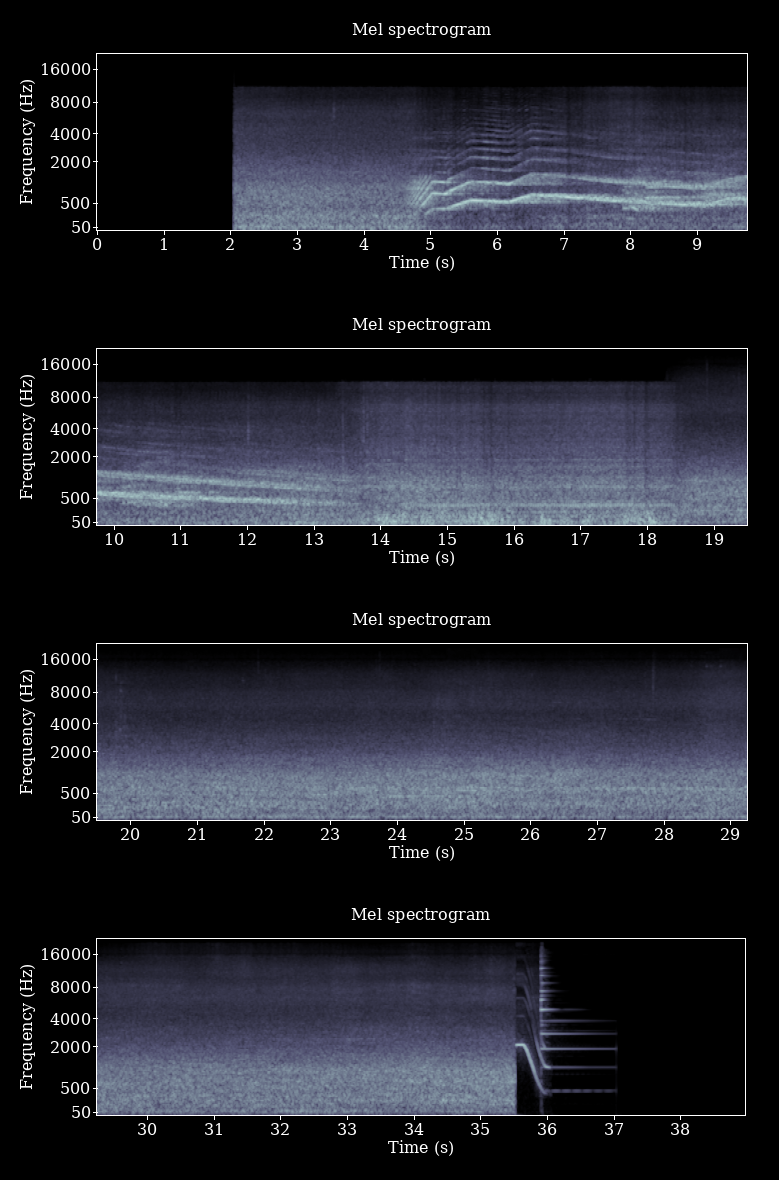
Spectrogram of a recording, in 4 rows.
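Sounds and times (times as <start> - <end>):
police car siren wailing: 4.7 - 13.5, 35.6 - 36.0
steady road noise: 12.6 - 35.5.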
